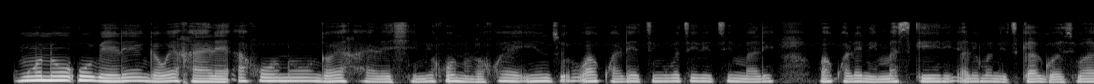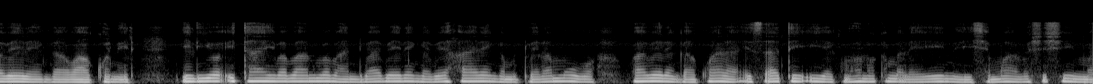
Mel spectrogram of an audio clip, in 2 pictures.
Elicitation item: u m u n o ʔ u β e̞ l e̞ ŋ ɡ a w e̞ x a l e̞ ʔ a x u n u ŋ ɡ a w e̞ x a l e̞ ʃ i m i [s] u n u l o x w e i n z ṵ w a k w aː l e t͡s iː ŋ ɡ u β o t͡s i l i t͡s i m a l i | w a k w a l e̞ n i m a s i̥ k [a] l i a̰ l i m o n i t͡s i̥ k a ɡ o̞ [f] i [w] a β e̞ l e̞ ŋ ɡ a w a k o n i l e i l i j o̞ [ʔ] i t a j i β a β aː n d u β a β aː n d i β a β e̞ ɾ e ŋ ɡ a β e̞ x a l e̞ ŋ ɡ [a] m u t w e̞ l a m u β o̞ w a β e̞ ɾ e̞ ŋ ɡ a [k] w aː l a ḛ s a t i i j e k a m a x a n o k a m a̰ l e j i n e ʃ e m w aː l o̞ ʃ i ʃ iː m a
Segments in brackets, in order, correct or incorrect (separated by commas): incorrect, incorrect, incorrect, correct, correct, correct, correct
